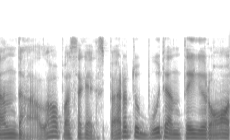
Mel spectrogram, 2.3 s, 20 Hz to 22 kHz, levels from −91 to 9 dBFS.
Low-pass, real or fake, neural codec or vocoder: 7.2 kHz; real; none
